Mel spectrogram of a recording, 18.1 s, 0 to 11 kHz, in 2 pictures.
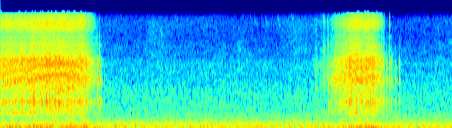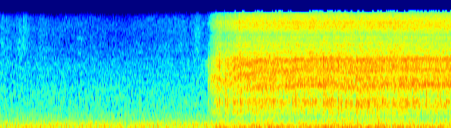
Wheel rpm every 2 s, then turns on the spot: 90, 0, 0, 40, 0, 0, 30, 140, 150.
none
